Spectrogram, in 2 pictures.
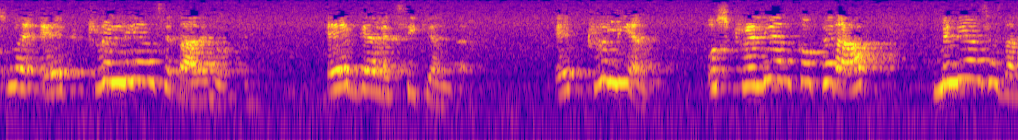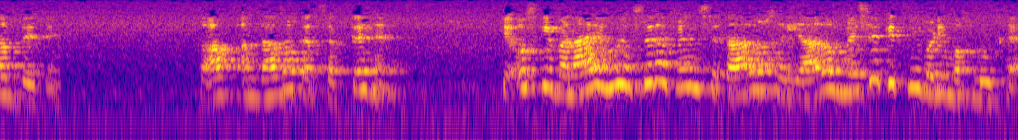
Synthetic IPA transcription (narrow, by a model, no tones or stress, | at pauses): ʊsmẽʔeːkʈɾɪlijənsɪt̪aːɾeɦoːt̪eɦɛ̃ | eːk̚ɡɛːlɛksikeɐ̃nd̪əɾ | eːk̚ʈɾɪlijən | ʊsʈɾɪlijənkopʰɪɾaːp̚ | mɪlijənsezɐɾəb̚d̪eːt̪eɦɛ̃ | t̪oaːpɐ̃nd̪aːzakɐɾsɐk̚t̪eɦɛ̃ː | keʔʊskibɐnaːeɦuesɪɾəfɪnsɪt̪aːɾõxɐjaːɾõmẽsekɪt̪nibɐɽimɐxluːkɦɛː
